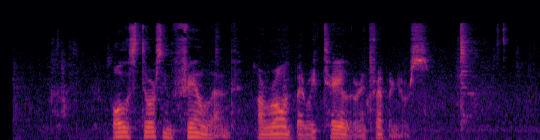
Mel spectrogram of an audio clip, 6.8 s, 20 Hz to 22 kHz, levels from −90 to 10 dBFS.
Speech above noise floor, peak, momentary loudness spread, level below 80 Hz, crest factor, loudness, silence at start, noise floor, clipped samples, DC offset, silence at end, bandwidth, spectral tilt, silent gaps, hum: 28 dB; -16 dBFS; 16 LU; -62 dBFS; 22 dB; -35 LUFS; 0.65 s; -62 dBFS; under 0.1%; under 0.1%; 0.45 s; 11.5 kHz; -4.5 dB/octave; none; none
